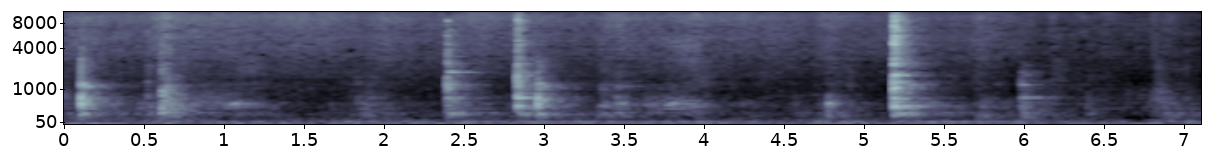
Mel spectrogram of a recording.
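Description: Sweet potato pieces with tomato and green chilli sizzling in hot mustard oil in a kadhai while being stirred with a wooden spatula: a steady sizzle with several scrapes and knocks of the spatula against the pan, the loudest about five seconds in.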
